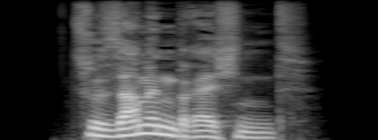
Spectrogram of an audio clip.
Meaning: present participle of zusammenbrechen
- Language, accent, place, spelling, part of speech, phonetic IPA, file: German, Germany, Berlin, zusammenbrechend, verb, [t͡suˈzamənˌbʁɛçn̩t], De-zusammenbrechend.ogg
